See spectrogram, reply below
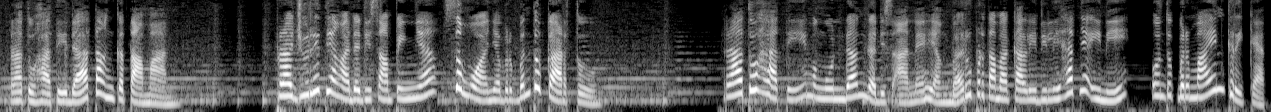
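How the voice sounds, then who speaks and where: A woman with a fairly high voice tells a children's fairy tale. Her phrasing is deliberate and expressive, with lively rises and falls, and music plays underneath. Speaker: storyteller. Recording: background music.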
